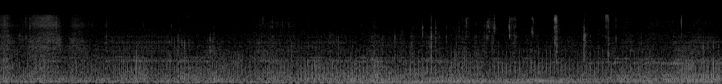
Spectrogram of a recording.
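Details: Cat mother purring while kittens snuggle up to nurse: a deep, dense, rhythmic rumble with strong low buzz, plus a few soft ticking and rustling sounds.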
